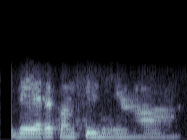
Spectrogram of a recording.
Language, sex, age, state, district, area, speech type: Tamil, female, 18-30, Tamil Nadu, Madurai, urban, conversation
